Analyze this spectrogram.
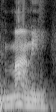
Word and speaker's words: Money: Money, scusate, la pronuncia corretta è Money.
